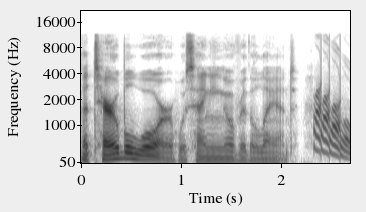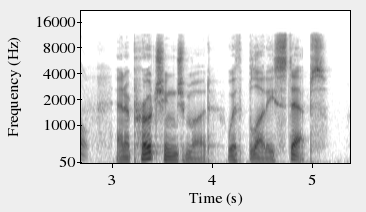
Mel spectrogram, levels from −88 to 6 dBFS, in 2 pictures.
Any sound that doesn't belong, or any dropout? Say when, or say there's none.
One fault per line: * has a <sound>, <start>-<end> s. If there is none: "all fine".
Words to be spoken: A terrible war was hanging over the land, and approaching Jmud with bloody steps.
* has a chirp, 2.3-2.8 s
